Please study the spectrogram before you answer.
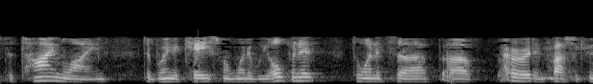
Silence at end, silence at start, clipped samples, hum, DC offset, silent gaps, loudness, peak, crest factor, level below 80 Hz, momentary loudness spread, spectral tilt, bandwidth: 0 s; 0 s; under 0.1%; none; under 0.1%; none; -20 LUFS; 0 dBFS; 22 dB; -72 dBFS; 12 LU; -8 dB/octave; 3.9 kHz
